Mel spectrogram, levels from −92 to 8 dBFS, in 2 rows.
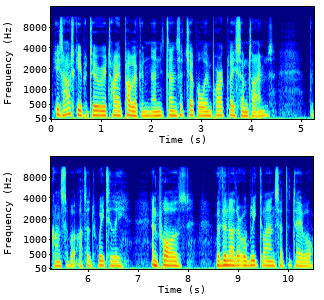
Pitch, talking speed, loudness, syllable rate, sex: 140 Hz, 155 wpm, -18 LUFS, 6.2 syllables/s, male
